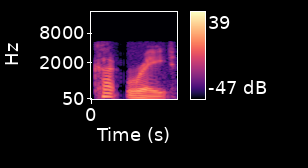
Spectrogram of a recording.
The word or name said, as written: cut-rate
